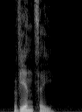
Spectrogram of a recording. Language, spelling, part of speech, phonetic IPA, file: Polish, więcej, adverb, [ˈvʲjɛ̃nt͡sɛj], Pl-więcej.ogg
